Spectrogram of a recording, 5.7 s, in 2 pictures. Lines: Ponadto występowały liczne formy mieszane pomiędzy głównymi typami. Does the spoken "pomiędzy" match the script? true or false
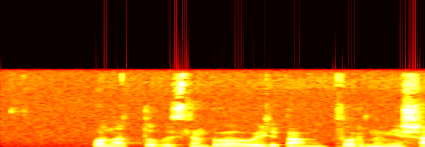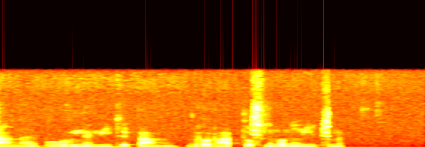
false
